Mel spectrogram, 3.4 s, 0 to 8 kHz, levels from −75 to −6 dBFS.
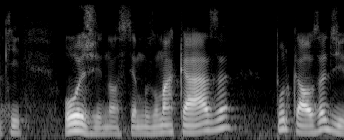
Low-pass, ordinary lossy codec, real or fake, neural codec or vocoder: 7.2 kHz; none; fake; codec, 16 kHz, 8 kbps, FunCodec, trained on LibriTTS, 25 frames a second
